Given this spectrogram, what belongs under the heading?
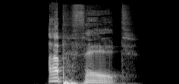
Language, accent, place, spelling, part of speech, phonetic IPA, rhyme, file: German, Germany, Berlin, abfällt, verb, [ˈapˌfɛlt], -apfɛlt, De-abfällt.ogg
- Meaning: third-person singular dependent present of abfallen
